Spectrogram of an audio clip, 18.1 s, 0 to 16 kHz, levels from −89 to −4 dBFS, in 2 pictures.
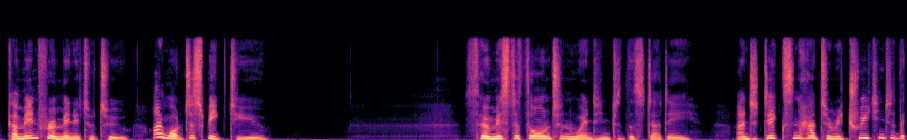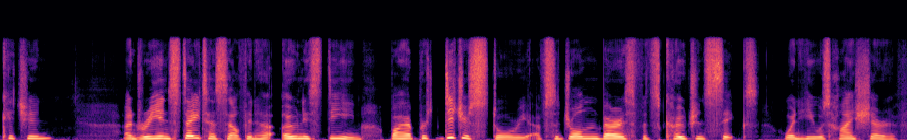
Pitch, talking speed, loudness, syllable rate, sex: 225 Hz, 170 wpm, -18 LUFS, 4.9 syllables/s, female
